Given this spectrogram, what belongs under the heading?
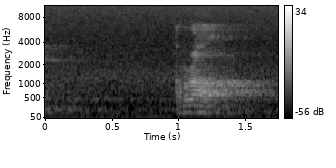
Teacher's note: Huruf ra memiliki makharijul huruf, yaitu kepala lidah kita bertemu dengan langit-langit di bagian depan.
